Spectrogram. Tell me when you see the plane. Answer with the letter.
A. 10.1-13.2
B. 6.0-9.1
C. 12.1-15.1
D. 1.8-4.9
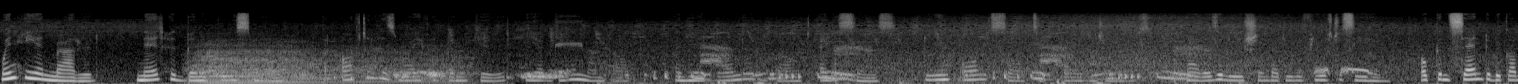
D.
